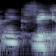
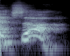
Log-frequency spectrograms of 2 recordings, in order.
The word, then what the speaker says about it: Nixa: Because it's not Nixie. It's Nixa. Nixa.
